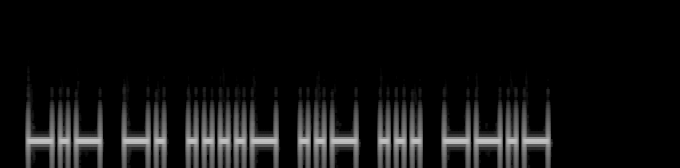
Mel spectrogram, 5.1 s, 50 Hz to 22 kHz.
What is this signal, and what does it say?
Morse code, heard as a keyed tone, about 20 wpm, 700 Hz. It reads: KN4USQ
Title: USA Call Signs Repeated 3x 20wpm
